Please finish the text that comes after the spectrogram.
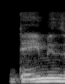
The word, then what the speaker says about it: Daemons: It's called Daemons of the Shadow Realm. It's not demons, it's daemons.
